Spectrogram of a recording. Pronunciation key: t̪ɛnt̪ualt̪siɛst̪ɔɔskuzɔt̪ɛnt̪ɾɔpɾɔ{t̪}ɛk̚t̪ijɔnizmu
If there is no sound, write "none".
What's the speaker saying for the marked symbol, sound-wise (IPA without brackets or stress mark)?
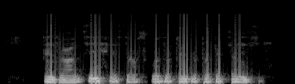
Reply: t̪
